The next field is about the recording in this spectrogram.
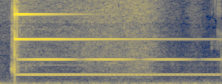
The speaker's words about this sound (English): That being said, let's get started. Cue the bell, cue the timer.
